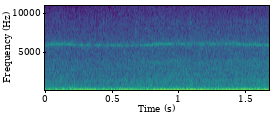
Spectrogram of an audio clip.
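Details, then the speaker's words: First start of Stav's 12v VR6-swapped B5 on 2150cc E85 injectors and a base tune: a thin steady high-pitched whistle over an even idle, source unknown; owner will check vacuum ports are plugged or hooked up, otherwise a quiet motor. "listening and it sounds so good there's a slight whistle in this like a high pitch whistle not sure where it's coming from"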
